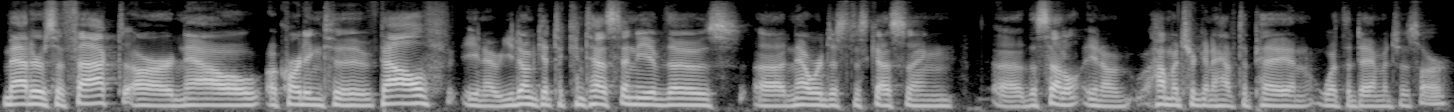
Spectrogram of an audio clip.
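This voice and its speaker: A man's voice: mid-range voice, fairly even intonation, moderate pace, hardly any pauses, no room sound, clean studio sound. A man explaining events in a documentary interview, with occasional fillers.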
